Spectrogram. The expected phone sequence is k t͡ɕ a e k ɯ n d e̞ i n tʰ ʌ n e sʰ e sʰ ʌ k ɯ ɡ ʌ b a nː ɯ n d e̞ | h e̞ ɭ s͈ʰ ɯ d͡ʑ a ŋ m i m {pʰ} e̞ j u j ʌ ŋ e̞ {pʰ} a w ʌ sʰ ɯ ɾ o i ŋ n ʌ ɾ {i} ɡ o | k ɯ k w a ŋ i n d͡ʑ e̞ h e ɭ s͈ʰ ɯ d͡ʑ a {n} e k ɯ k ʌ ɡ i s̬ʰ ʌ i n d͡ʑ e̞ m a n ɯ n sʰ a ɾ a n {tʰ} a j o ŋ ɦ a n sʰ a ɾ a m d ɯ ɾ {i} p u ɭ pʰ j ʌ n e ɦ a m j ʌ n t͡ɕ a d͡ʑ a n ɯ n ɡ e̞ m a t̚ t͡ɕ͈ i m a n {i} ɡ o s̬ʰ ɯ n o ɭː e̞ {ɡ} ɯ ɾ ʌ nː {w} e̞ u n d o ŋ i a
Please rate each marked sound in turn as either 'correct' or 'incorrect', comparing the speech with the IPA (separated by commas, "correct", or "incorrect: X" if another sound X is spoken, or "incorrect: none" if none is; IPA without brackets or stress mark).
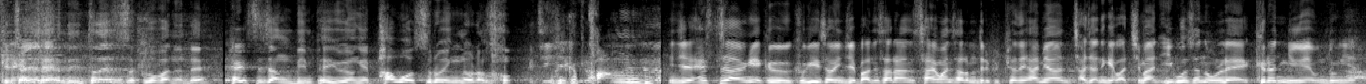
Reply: correct, correct, incorrect: a, incorrect: ŋ, incorrect: sʰ, correct, correct, incorrect: k, incorrect: u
